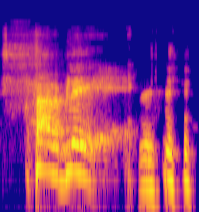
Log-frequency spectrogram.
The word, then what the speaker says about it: Charbonnet: And pronounced Charbonnet.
